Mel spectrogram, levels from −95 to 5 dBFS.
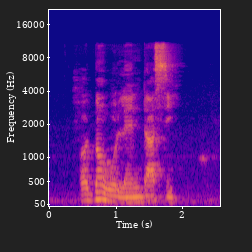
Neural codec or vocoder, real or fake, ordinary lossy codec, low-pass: none; real; AAC, 96 kbps; 10.8 kHz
